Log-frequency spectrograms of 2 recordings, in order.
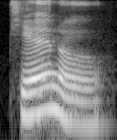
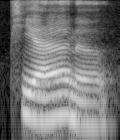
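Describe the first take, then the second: First: It is said with English pronunciation. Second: The same.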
